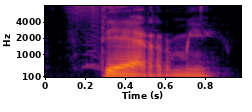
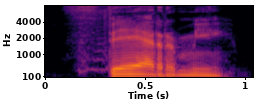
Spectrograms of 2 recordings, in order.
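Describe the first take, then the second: First: The name is said with an Italian accent. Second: The name is said with an Italian accent.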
